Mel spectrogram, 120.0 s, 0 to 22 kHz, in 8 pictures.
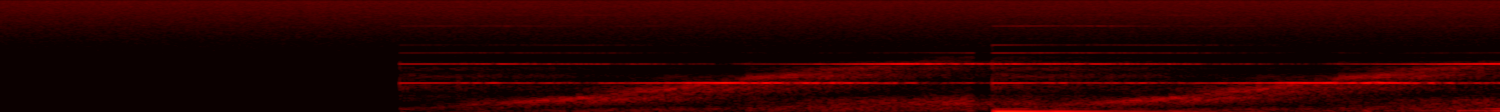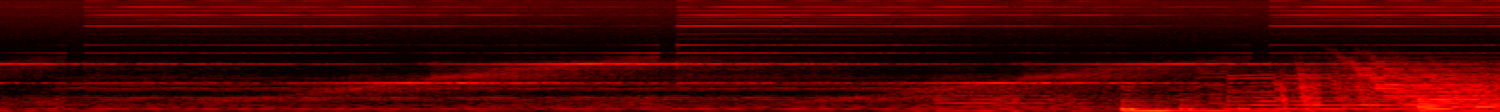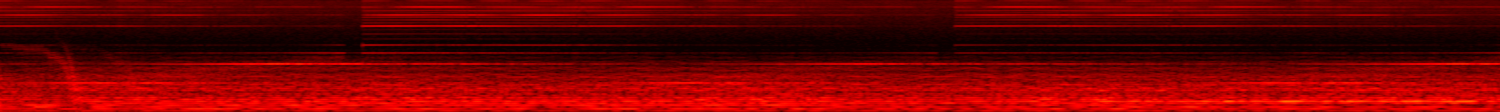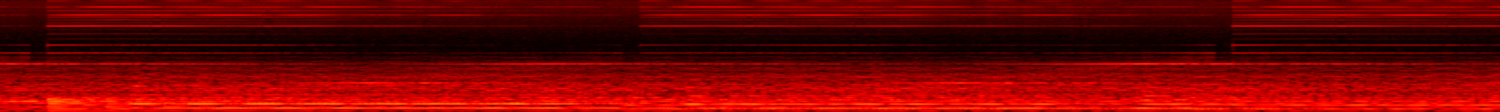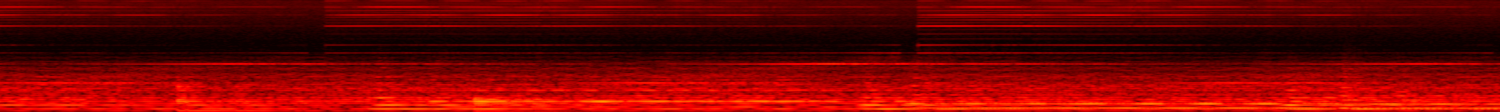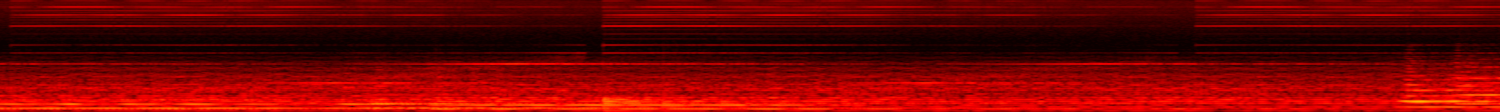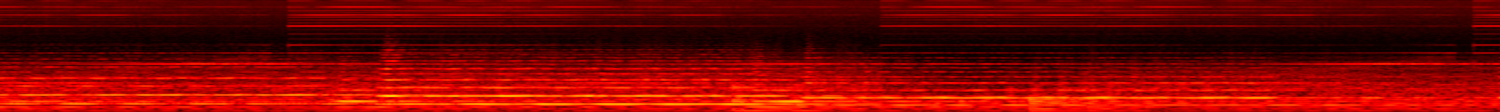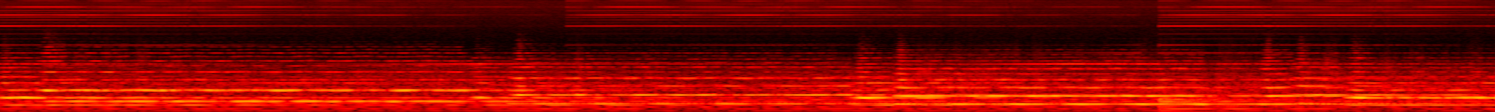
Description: This is the earliest export I have in my files, it’s from 2019, think I got enamored by the little melody hook that was probably the first hook I had ever created in my life, just kept playing it live so it’s boringly repetitive.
